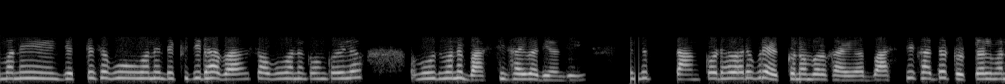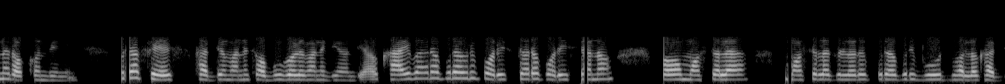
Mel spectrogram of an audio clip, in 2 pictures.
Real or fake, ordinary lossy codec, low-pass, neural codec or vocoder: real; none; 3.6 kHz; none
